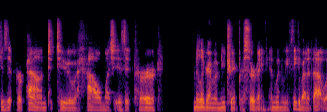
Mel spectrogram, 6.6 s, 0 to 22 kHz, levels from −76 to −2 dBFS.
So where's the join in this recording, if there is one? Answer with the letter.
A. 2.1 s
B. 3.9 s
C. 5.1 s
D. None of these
B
